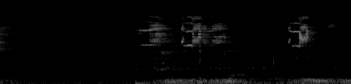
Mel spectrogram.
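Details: Lovebird tutor recording for early training of other birds: after a quiet start, a burst of shrill, high chirping chatter runs for under two seconds, then one more sharp squeaky note near the end.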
